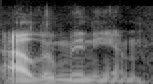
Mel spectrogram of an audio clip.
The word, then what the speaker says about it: aluminium: Yes, it's pronounced aluminium.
